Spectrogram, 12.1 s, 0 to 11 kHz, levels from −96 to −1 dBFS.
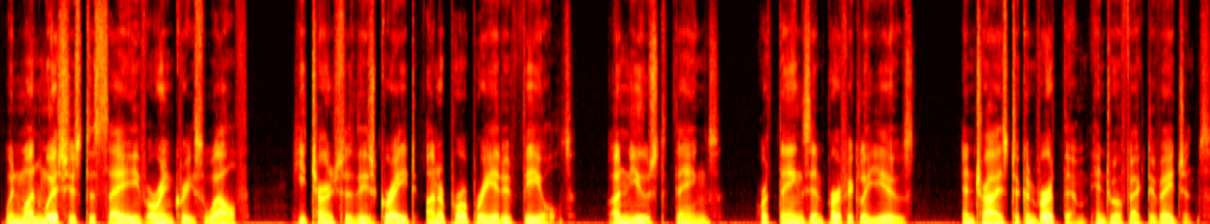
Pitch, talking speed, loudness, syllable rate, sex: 100 Hz, 145 wpm, -19 LUFS, 4.8 syllables/s, male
